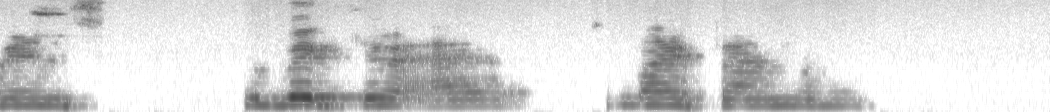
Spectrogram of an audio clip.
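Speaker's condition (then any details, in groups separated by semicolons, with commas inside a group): Cerebral palsy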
